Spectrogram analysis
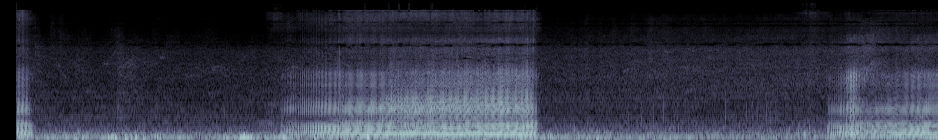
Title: FUNNY SNORING CAT!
